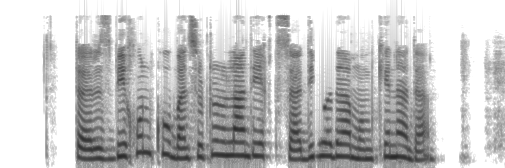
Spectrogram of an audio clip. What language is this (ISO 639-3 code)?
pus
